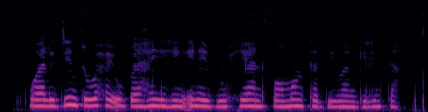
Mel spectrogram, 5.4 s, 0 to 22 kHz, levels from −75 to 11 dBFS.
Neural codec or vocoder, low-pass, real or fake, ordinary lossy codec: none; 14.4 kHz; real; none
